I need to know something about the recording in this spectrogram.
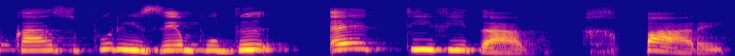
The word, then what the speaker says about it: atividade: caso por exemplo de atividade par em termos de pronúncia nós não pronunciamos estes e ninguém diz actividad e por esse motivo este se é eliminado e vamos então ao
